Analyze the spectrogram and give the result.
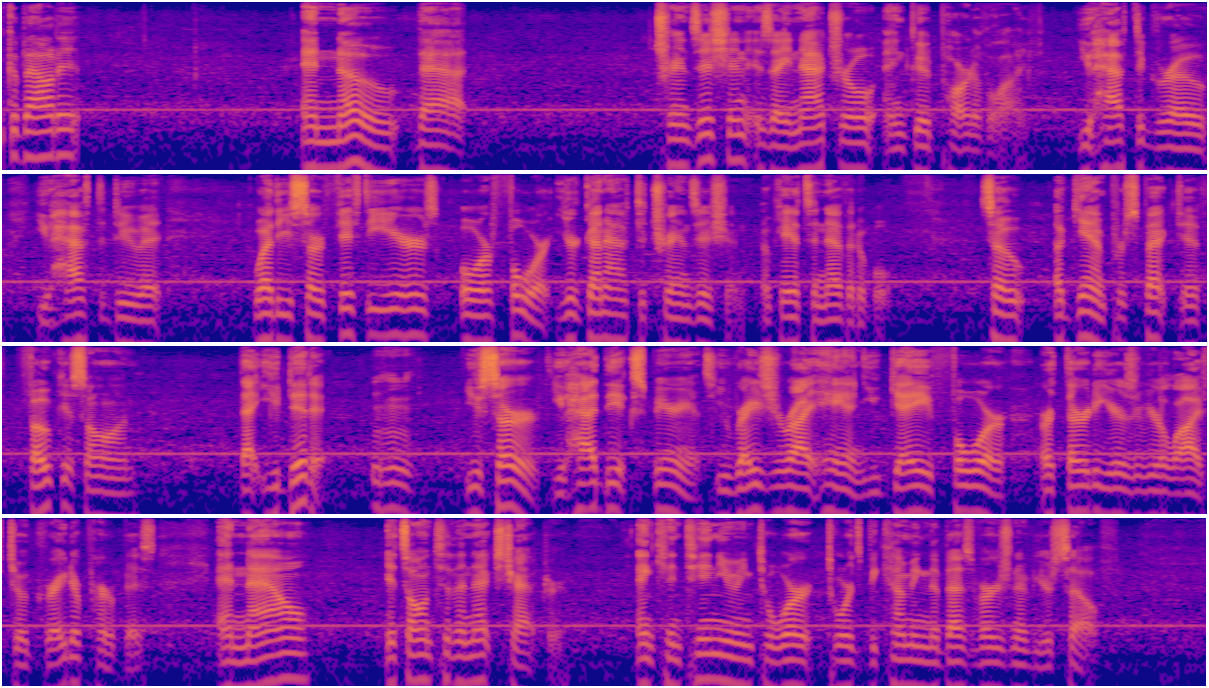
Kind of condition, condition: setting, busy venue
